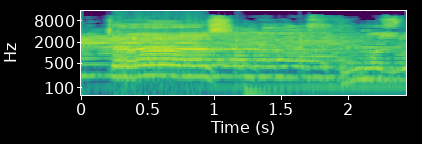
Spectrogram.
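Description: Kashmiri Sufi folk song: a man's voice sings a long, wavering note, ending in a hiss-like consonant about a second in. Under it a harmonium holds a steady drone, with soft low thuds about every second and a half.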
